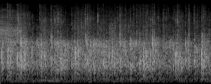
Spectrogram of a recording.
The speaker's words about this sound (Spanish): Den un aplauso fuerte a nuestro Dios.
